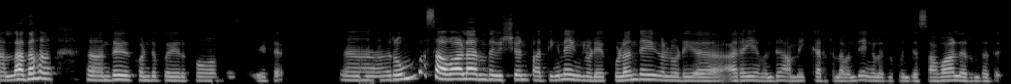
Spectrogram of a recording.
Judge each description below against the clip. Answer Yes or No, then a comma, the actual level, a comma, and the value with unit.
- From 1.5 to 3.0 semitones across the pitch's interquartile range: No, average, 3.8 semitones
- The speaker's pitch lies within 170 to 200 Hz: Yes, medium, 185 Hz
